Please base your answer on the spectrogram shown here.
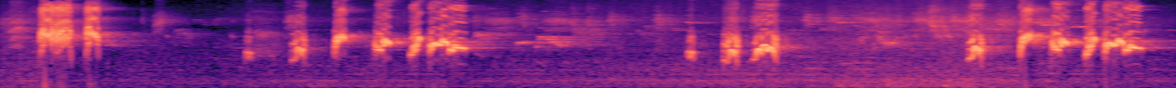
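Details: Captive Red-whiskered bulbul singing a lure song meant for training birds to sing in the morning; lively, chirpy phrases of quick rising and falling whistled notes follow one another with brief pauses.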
